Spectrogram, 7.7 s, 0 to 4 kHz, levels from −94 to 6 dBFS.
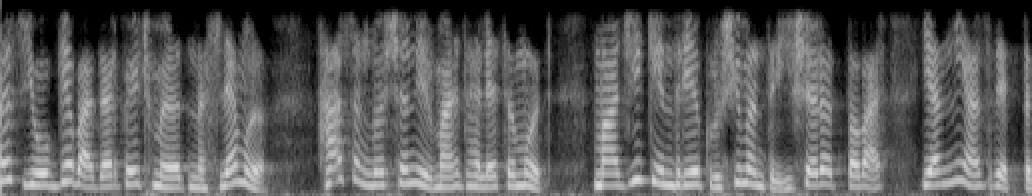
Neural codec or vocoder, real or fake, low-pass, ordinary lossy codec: codec, 24 kHz, 1.2 kbps, DualCodec; fake; 3.6 kHz; none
